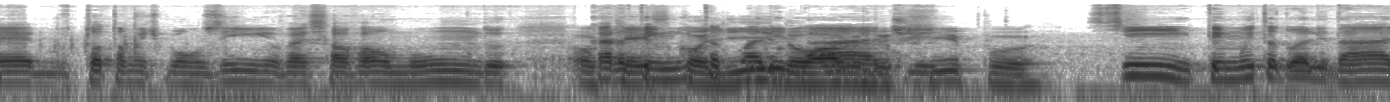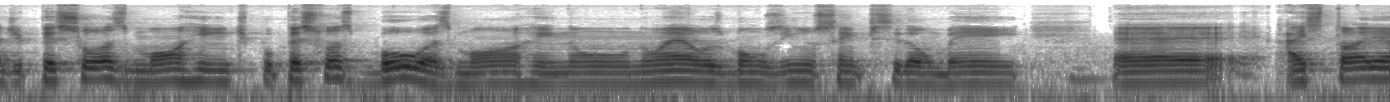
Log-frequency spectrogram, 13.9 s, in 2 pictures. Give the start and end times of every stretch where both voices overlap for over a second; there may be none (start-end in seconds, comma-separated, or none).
2.9-4.8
